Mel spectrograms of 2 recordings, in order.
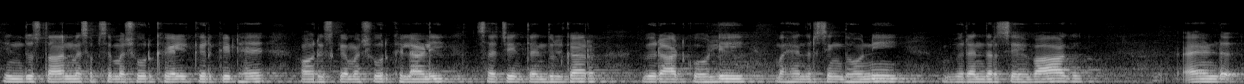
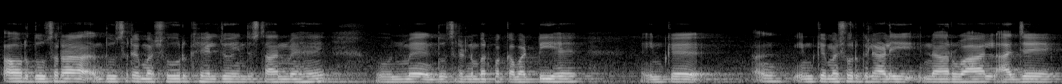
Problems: background sounds at intervals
